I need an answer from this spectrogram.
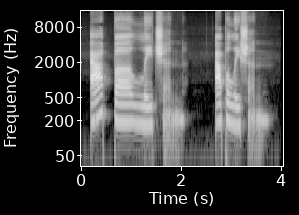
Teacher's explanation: Five syllables with the stress on the third and the ending collapses.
